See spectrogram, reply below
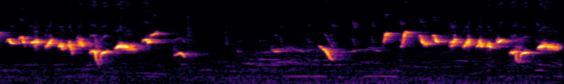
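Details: Song of a white-rumped shama, a hobby bird in Indonesia: rapid strings of sweet, slurred whistles with a brief lull midway, then fast warbled phrases resuming.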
